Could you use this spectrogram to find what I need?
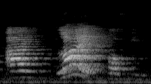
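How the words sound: The word like carries the strongest stress. The speaker really does like it. "Benar suka"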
